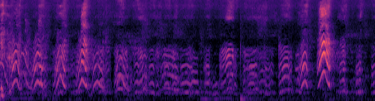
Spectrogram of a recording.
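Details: Three-day-old Samoyed puppies from an A litter, whimpering together in a busy chorus of high, arched, squeaky cries, several overlapping, with rises and falls every half second or so and a few louder yelps near the end.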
